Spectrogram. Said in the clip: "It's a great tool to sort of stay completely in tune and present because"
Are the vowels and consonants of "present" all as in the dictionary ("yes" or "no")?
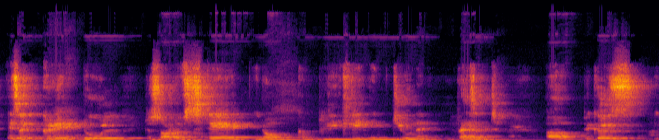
no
